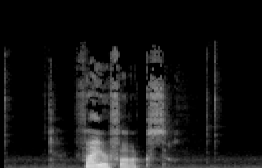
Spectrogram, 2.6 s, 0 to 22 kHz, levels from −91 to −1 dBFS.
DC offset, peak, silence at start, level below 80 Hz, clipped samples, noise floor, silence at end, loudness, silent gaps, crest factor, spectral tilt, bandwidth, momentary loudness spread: under 0.1%; -4 dBFS; 0.85 s; -68 dBFS; under 0.1%; -60 dBFS; 1 s; -21 LUFS; none; 22 dB; -4.5 dB/octave; 16.5 kHz; 18 LU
